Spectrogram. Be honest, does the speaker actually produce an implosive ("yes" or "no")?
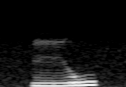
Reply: no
